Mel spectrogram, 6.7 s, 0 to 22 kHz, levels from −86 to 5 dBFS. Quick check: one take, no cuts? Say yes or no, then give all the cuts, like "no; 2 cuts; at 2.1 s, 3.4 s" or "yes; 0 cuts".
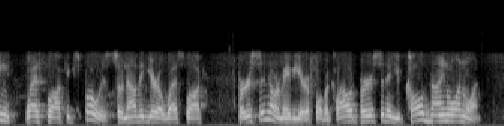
yes; 0 cuts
